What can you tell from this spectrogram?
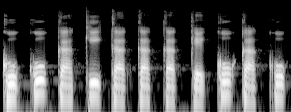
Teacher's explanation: tempat keluar dari huruf kaf itu disebut dengan aqsal lisan. Aqsal lisan itu artinya pangkal lidah kita atau lidah paling dalam kita.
